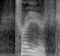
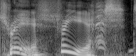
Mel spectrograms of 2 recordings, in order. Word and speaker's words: Traysh: That's Traysh. – Traysh. T-R-A-Y-S-H.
